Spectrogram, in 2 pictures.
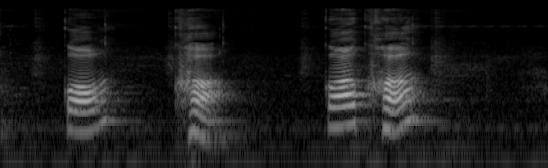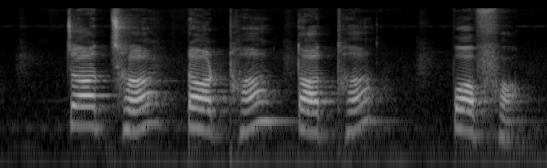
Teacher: যে ধ্বনিগুলো উচ্চারণের সময় কম্পন কম লাগে সেগুলো হচ্ছে অঘোষ ধ্বনি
